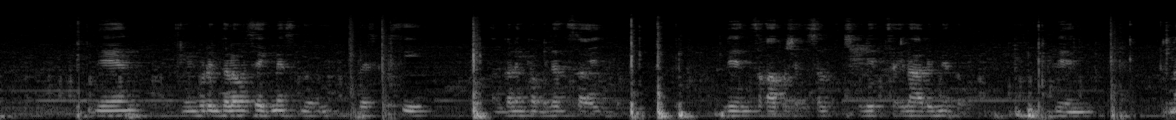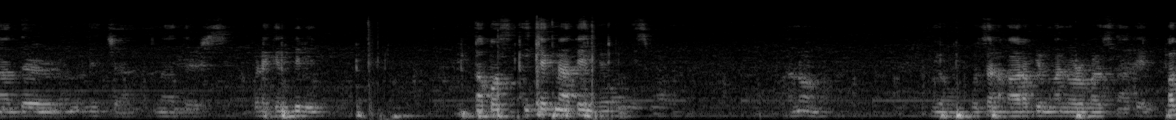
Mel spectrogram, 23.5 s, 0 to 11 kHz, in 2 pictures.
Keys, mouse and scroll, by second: 3.5 c, 3.8 2, 4.7 f, 6.3 4, 11.2 ctrl+shift+e, 15.5 2, 16.7 ctrl+a, 17.3 3, 17.7 ctrl+a, 18.0 click.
